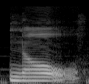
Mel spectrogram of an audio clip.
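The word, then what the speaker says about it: know: No, here the silent letter are K. No.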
